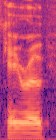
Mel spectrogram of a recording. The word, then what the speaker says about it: Cairo: out of Koo and it's spelled Cairo but it's Koo and Crossing into um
